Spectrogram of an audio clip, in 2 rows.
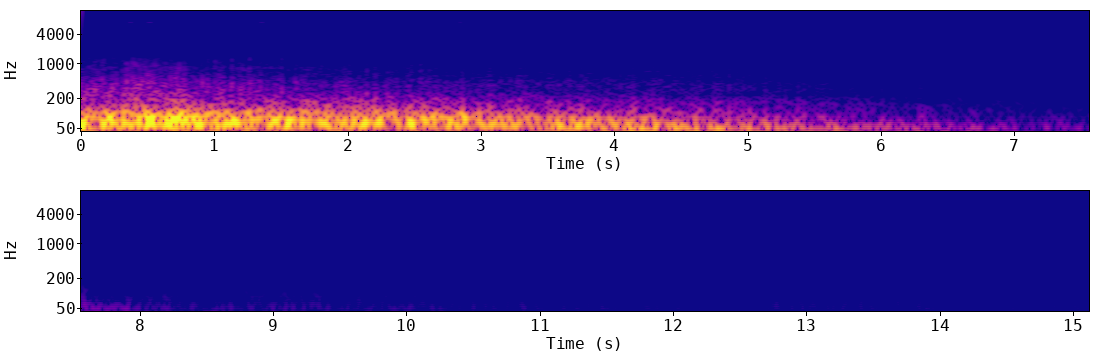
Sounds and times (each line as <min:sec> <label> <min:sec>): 0:00.0 rumble 0:08.4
